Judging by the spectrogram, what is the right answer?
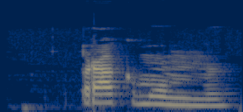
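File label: "пракмунны", Komi, female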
